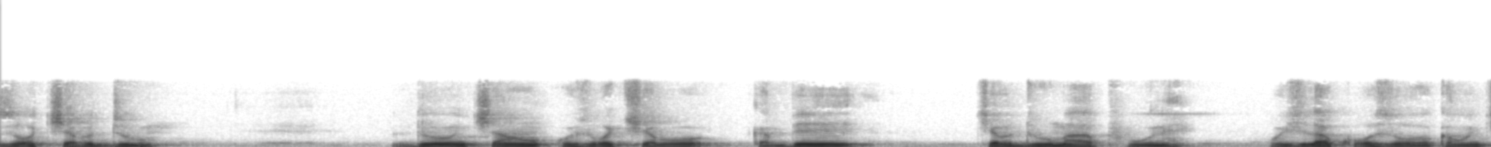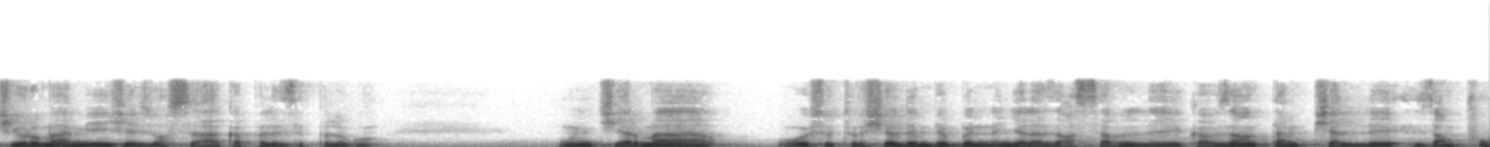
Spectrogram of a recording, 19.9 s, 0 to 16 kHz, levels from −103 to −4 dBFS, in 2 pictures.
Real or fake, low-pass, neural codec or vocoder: real; 7.2 kHz; none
